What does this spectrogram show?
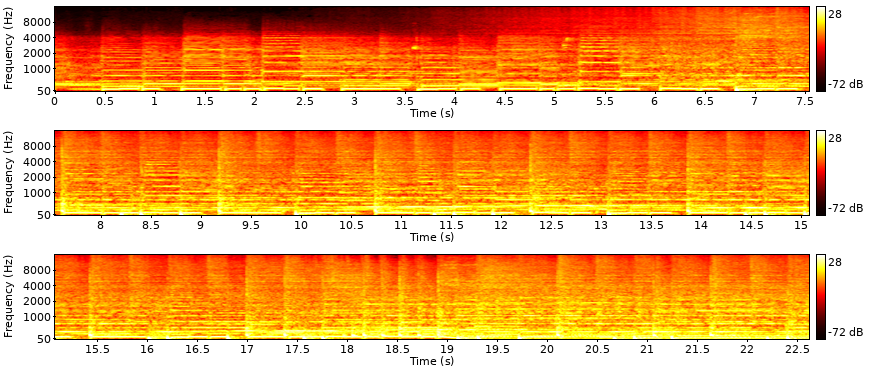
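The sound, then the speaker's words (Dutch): A recorded worship song plays loudly and steadily for listeners to sing along with, opening with a softer, mellow band intro before drums, cymbals and distorted guitars swell into a full, driving arrangement. “We gaan naar het lied luisteren. En ik zou zeggen, zing het uit volle borst mee.”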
